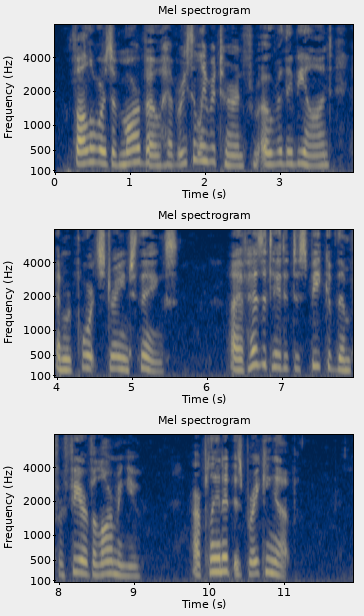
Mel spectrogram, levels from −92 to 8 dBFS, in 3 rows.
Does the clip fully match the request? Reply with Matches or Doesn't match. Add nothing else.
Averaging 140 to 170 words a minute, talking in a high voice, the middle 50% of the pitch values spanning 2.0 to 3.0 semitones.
Doesn't match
